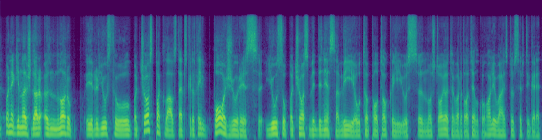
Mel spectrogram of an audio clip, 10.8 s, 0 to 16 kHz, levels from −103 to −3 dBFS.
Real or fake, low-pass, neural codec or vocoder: fake; 10.8 kHz; codec, 16 kHz in and 24 kHz out, 0.6 kbps, FocalCodec, streaming, 4096 codes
